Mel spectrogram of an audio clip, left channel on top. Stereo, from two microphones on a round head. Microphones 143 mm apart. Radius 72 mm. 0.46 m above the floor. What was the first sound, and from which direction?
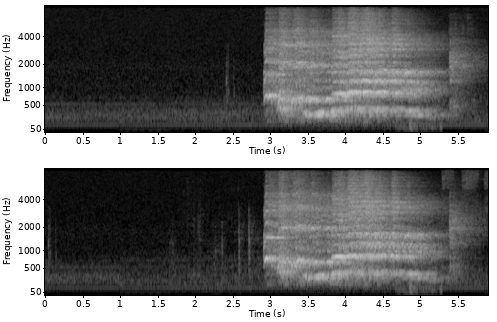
Laughter, 25° right (ahead or behind).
